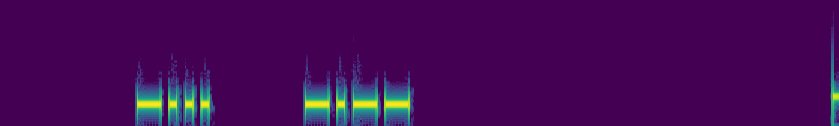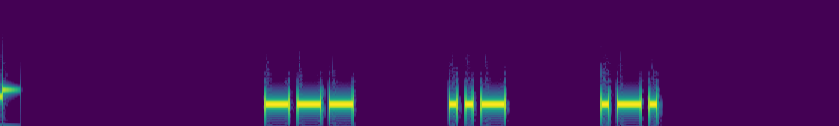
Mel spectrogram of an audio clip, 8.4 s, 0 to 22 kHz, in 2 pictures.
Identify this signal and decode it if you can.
Morse code, heard as a keyed tone, about 30 wpm, spaced as for 14 wpm, 700 Hz. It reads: BY OUR
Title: 4x Character Spacing - Top 200 Words - 30wpm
